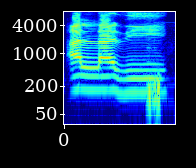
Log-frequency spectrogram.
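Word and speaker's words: الذي: diawali dengan Hamzah wasal Kenapa kita baca alladzi Padahal kalau kita lihat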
